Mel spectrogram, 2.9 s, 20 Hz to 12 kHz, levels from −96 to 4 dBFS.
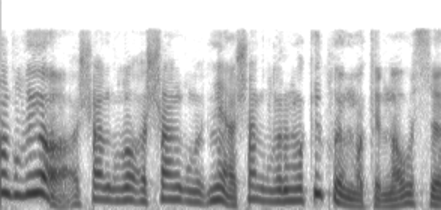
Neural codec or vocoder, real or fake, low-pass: codec, 16 kHz, 4 kbps, FreqCodec, smaller model; fake; 7.2 kHz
